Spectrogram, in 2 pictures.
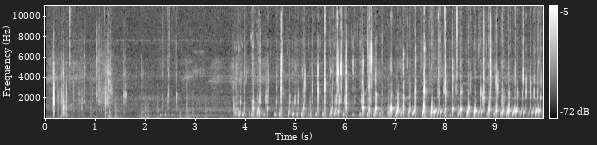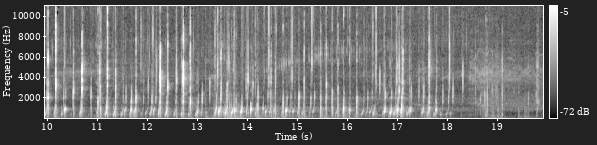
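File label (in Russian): выдувание пузырьков в жидкости через соломинку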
